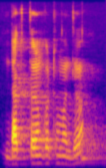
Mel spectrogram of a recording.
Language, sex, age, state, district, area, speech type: Odia, male, 18-30, Odisha, Kandhamal, rural, spontaneous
